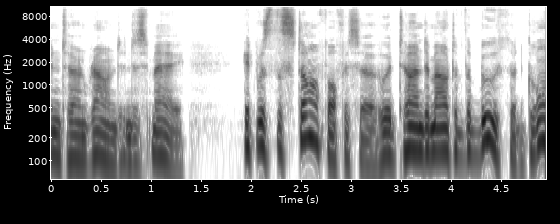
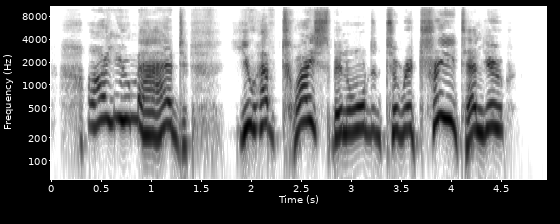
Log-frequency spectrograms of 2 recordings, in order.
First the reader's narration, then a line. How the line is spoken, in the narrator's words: He was shouting in a gasping voice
